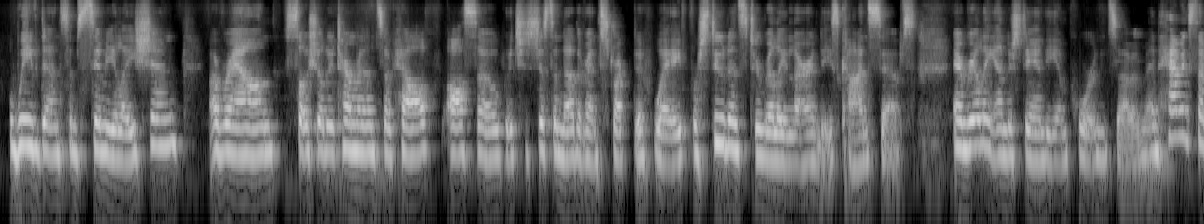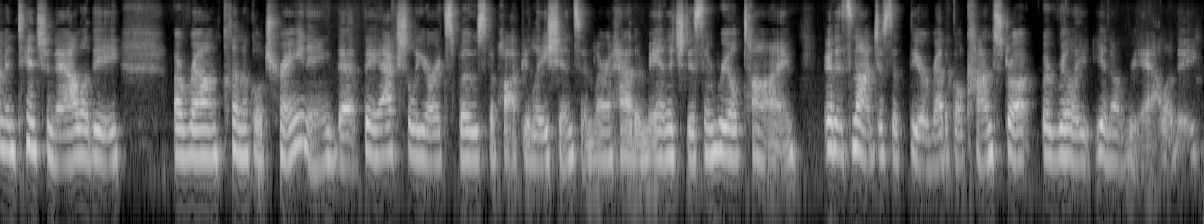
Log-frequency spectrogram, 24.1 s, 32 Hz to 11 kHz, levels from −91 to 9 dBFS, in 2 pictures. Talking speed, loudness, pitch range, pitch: 160 wpm, -20 LUFS, 180-220 Hz, 195 Hz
